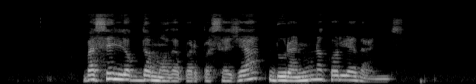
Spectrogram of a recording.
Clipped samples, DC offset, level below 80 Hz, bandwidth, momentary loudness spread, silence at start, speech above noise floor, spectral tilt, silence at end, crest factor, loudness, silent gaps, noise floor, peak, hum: under 0.1%; under 0.1%; -70 dBFS; 11.5 kHz; 13 LU; 0.85 s; 43 dB; -6.5 dB/octave; 0.8 s; 16 dB; -24 LUFS; none; -66 dBFS; -8 dBFS; none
